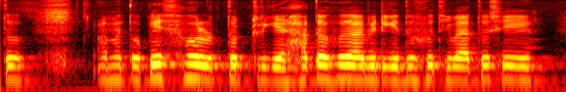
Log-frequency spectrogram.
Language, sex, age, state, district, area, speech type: Odia, male, 18-30, Odisha, Kalahandi, rural, spontaneous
